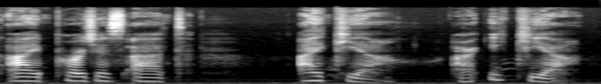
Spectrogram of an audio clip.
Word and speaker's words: IKEA: unique little thing I purchased at Ikea or Ika it's pronounced I will put it in the pot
